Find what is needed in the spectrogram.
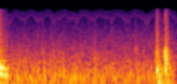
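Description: A pause between lines of dialogue: only a faint, steady background hiss, with the tail of a spoken word fading out at the very start.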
